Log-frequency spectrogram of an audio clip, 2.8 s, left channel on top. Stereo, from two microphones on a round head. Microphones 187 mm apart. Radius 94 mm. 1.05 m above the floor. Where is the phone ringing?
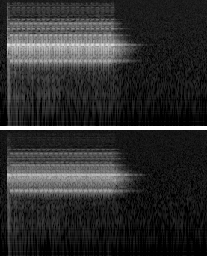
55° left (ahead or behind), 0.6 m.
